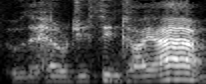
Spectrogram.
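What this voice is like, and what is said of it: Put-on Dutch accent. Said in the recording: “So my best Dutch accent.”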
